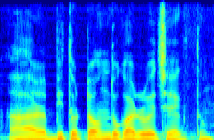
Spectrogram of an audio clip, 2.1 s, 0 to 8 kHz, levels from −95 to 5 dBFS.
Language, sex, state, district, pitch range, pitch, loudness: Bengali, male, West Bengal, North 24 Parganas, 130-135 Hz, 135 Hz, -26 LUFS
